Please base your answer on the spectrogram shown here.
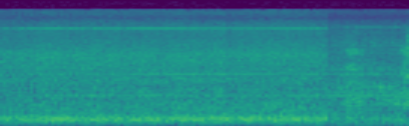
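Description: Inside a Bureau of Fisheries and Aquatic Resources airplane in flight nearing Bajo de Masinloc, the engine drones steadily as a loud, even hum with a low tonal throb, easing slightly near the end.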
